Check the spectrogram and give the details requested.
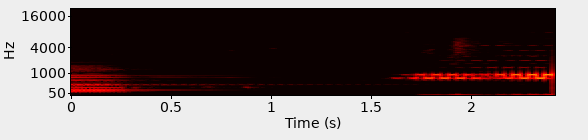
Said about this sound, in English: We got a phone call. Phone's ringing, dude.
